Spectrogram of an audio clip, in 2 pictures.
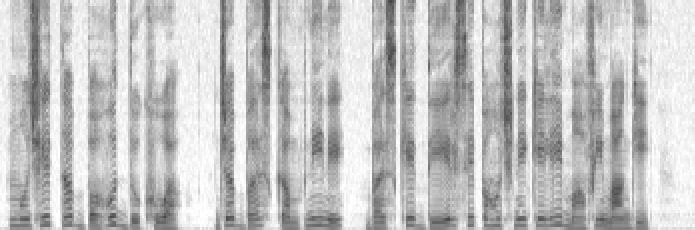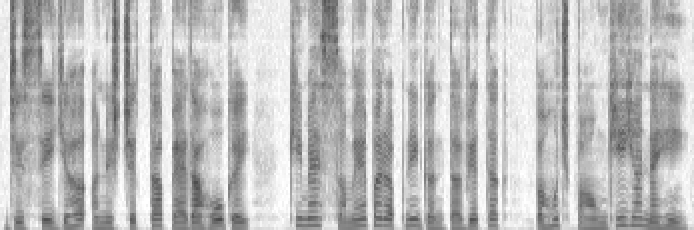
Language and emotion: Hindi, sad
